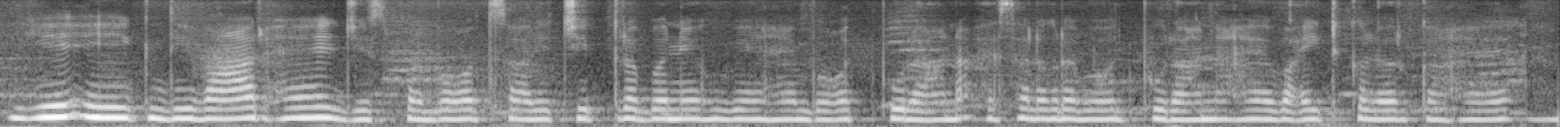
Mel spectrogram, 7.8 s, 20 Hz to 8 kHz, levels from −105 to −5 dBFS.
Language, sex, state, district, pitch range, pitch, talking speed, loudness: Hindi, female, Chhattisgarh, Balrampur, 210-225 Hz, 215 Hz, 190 wpm, -18 LUFS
